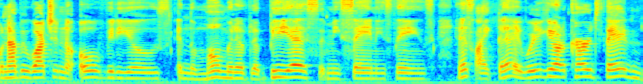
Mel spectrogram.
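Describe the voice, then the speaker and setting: A woman's fairly low voice at a fairly quick pace, with fairly even intonation and hardly any pauses. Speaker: vlogger. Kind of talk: personal story time.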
